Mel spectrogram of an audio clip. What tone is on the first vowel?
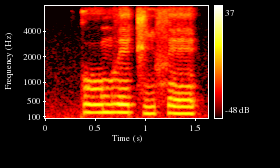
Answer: high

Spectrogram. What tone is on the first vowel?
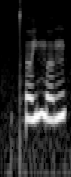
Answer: rising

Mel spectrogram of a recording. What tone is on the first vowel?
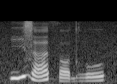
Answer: rising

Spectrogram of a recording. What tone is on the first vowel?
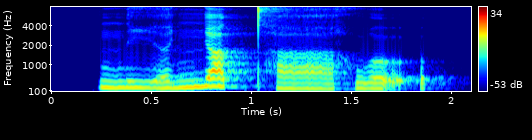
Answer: low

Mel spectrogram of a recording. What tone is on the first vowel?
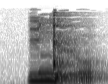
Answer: high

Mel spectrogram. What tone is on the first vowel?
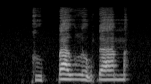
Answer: low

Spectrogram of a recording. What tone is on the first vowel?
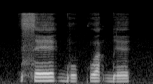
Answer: high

